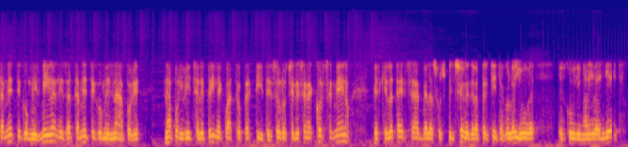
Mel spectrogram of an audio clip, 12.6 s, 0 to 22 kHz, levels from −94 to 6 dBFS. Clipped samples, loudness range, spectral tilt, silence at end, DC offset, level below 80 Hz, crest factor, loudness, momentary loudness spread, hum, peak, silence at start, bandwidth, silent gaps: under 0.1%; 3 LU; -7 dB/octave; 0.25 s; under 0.1%; -46 dBFS; 14 dB; -17 LUFS; 6 LU; none; -2 dBFS; 0 s; 4.9 kHz; none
